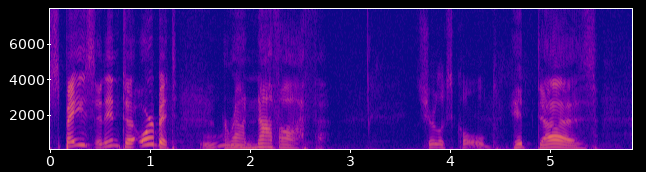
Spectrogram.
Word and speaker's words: Not Hoth: the icy planet of Not Hoth. I cannot stress that enough. The name of the planet is Not Hoth. I think it's pronounced Nothoth.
